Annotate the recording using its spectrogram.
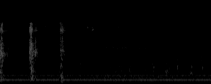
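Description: Tarot cards handled in the hands: three soft clicks of the cards in the first half second, then near silence with a faint steady hum.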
